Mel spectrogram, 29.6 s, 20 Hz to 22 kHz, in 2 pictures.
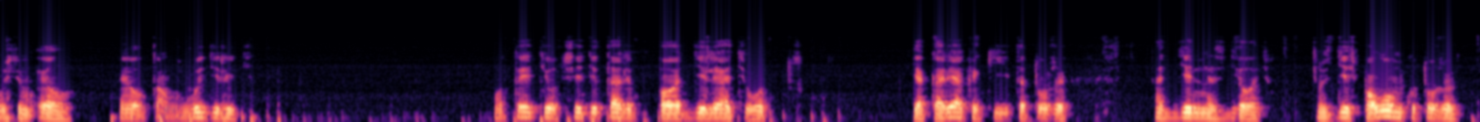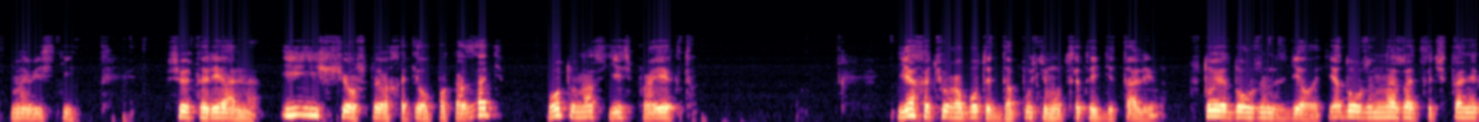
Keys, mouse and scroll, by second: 0.0-5.4 typing, 6.7-8.2 typing, 8.8-9.2 scroll down 2, 9.2 middle click, 10.9 shift+middle click, 12.8 middle click, 14.7 middle click, 15.5 scroll down 2, 15.9 shift+middle click, 16.2 shift+middle click, 17.9 click, 19.3-19.7 scroll down 1, 19.7 middle click, 22.3-22.7 scroll up 3, 22.7 middle click, 24.6 shift+middle click, 27.3 click.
